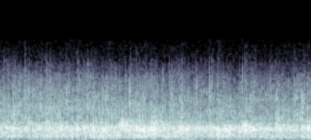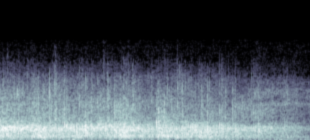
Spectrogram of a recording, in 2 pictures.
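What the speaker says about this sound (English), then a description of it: "Give them an applause." A church congregation at a Mother's Day service claps in sustained, even applause. It holds steady, then fades slightly at the end, with no voices.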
